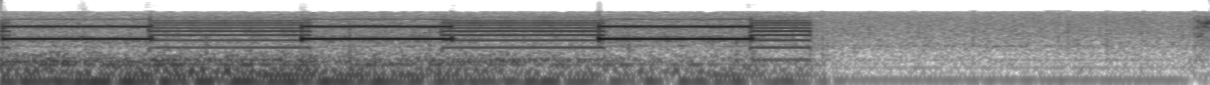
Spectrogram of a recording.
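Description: Electronic two-tone signal sound effect, alternating between a higher and a lower tone about every three quarters of a second, over a steady low hum. The signal cuts off about four seconds in, leaving the hum.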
